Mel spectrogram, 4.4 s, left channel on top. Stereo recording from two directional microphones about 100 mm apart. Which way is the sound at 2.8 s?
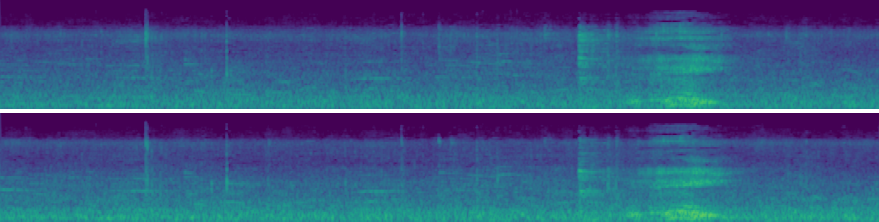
30° left (ahead or behind).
